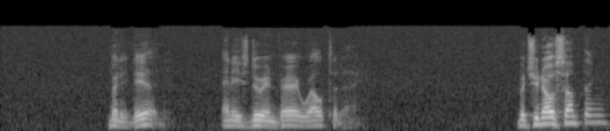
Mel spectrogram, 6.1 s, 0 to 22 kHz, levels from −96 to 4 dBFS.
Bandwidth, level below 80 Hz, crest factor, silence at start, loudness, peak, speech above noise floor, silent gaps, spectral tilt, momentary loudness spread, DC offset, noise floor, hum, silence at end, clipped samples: 11 kHz; -70 dBFS; 24 dB; 1.1 s; -27 LUFS; -8 dBFS; 27 dB; none; -4 dB/octave; 24 LU; under 0.1%; -55 dBFS; none; 0 s; under 0.1%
